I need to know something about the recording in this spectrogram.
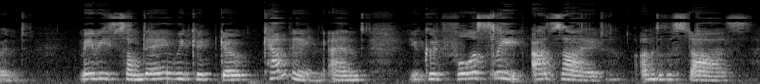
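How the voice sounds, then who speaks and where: A woman playing a lonely, clingy sleep paralysis demon in a scripted ASMR roleplay, speaking intimately and haltingly to a sleeper. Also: mid-range voice, far from the mic, natural voice. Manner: hesitant, halting, wistful, intimate. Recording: roomy echo, set back from mic.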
